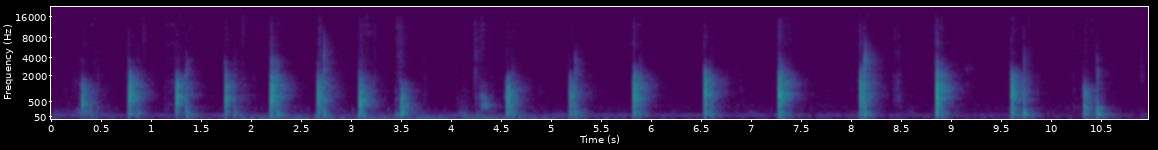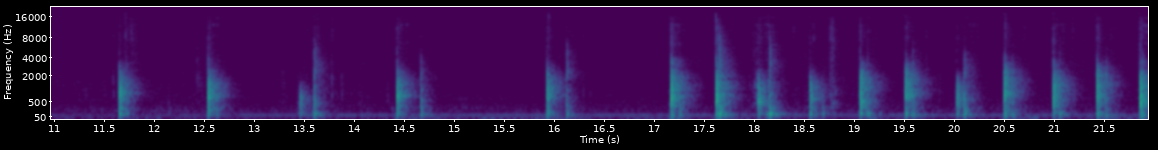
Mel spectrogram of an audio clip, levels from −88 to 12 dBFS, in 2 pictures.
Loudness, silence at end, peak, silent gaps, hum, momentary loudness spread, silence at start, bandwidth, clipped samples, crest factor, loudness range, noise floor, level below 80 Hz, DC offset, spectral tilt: -39 LUFS; 0 s; -8 dBFS; none; none; 17 LU; 0.3 s; 16.5 kHz; under 0.1%; 32 dB; 7 LU; -73 dBFS; -66 dBFS; under 0.1%; -5.5 dB/octave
